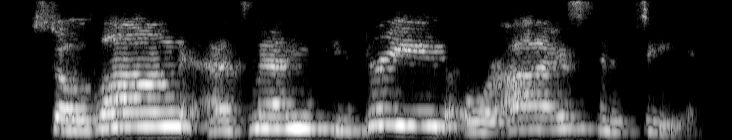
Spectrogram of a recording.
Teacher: So we're getting that da-dum, da-dum, da-dum. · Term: meter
